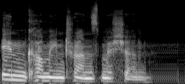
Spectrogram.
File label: advisor notification incoming transmission, militarist; Stellaris; ethics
